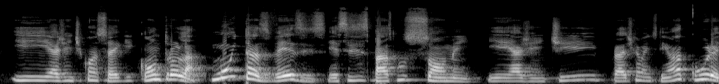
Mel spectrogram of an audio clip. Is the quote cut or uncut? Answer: cut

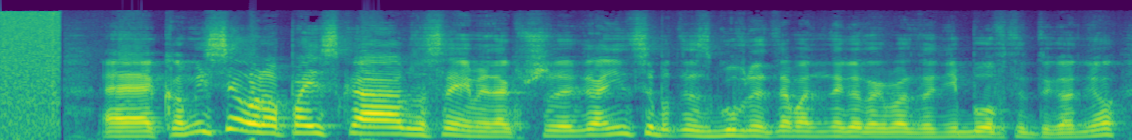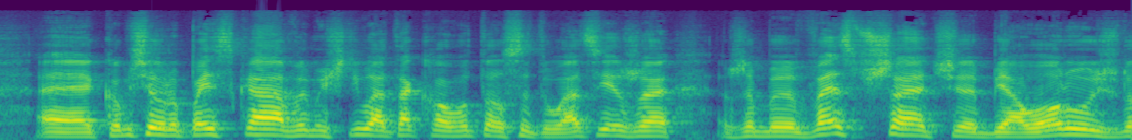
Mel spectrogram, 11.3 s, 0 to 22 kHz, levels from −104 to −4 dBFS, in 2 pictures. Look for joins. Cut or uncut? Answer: uncut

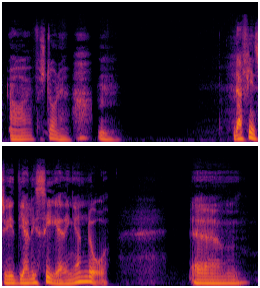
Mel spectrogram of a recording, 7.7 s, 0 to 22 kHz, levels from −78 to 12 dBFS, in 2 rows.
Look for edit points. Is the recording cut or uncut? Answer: cut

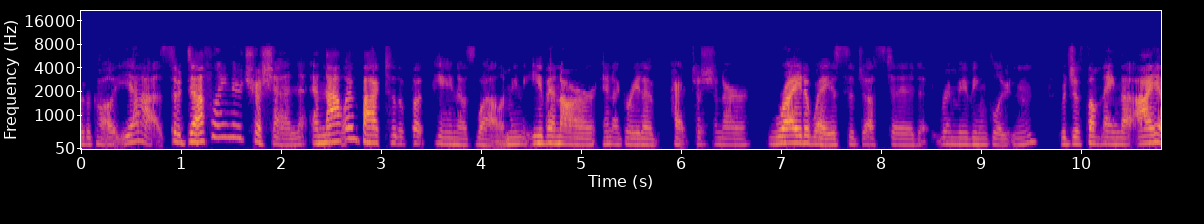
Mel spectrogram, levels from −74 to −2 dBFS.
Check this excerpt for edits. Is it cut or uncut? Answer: cut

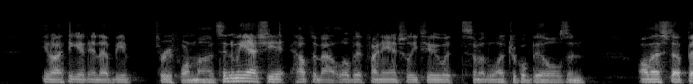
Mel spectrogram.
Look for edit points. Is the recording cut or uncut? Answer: uncut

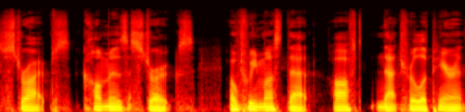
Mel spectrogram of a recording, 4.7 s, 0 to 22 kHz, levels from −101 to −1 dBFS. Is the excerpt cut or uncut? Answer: cut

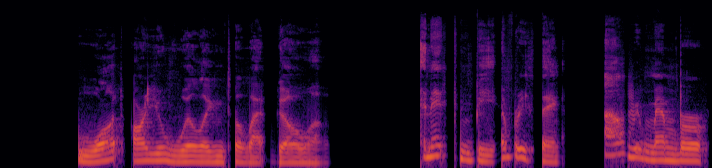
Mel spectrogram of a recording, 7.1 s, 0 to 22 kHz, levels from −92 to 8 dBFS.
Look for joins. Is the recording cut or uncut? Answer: uncut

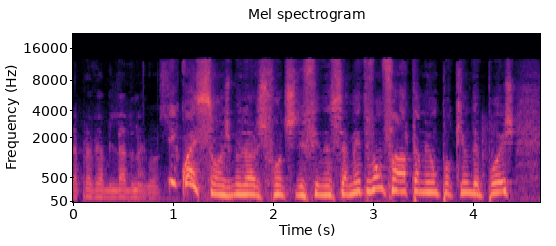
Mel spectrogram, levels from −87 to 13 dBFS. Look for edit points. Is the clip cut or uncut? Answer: uncut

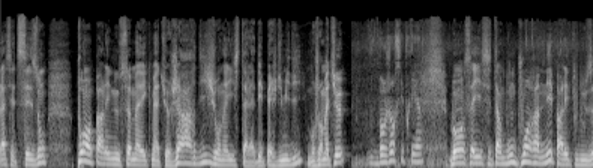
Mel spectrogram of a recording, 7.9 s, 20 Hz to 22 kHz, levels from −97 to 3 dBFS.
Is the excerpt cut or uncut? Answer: uncut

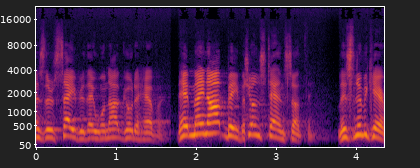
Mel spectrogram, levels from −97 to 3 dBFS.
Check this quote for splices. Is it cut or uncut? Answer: cut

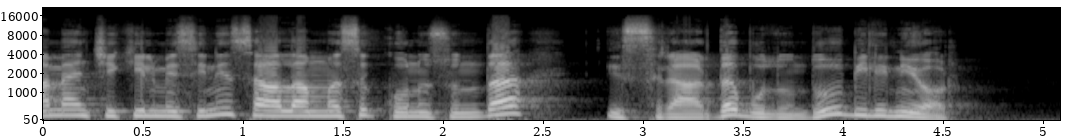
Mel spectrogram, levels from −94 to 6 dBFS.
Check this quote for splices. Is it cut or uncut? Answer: uncut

